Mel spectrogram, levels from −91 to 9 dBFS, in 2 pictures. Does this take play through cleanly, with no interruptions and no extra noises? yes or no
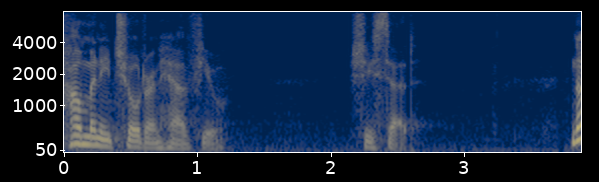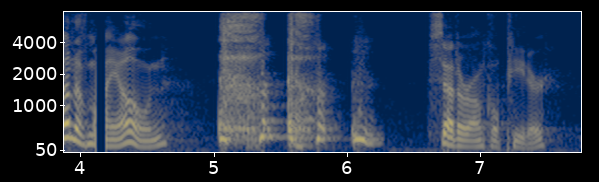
no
